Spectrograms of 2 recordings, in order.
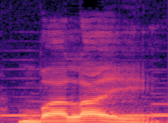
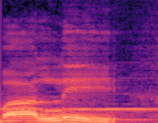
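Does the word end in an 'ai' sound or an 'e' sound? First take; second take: ai; e. First: The word ends with the vowel sound ai. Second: The word ends with the vowel sound e. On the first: This is the modern Indonesian pronunciation. "dia bersuara ai" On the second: This is the Balinese dialect pronunciation. "dialek Bali"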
